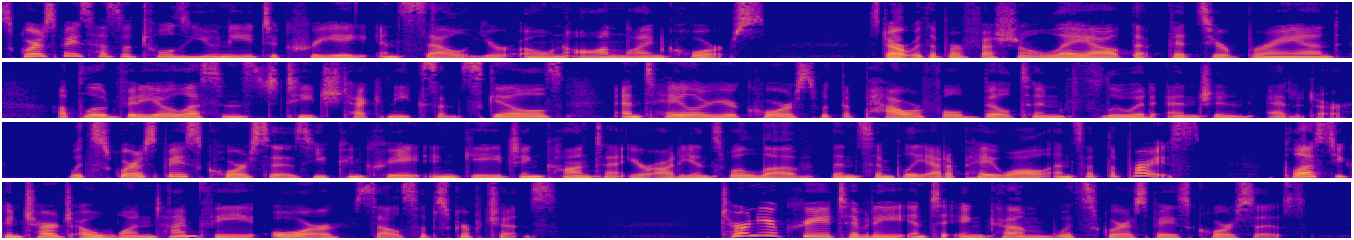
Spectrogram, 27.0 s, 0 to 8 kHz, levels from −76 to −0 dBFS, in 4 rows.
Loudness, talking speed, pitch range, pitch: -28 LUFS, 185 wpm, 185-240 Hz, 215 Hz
